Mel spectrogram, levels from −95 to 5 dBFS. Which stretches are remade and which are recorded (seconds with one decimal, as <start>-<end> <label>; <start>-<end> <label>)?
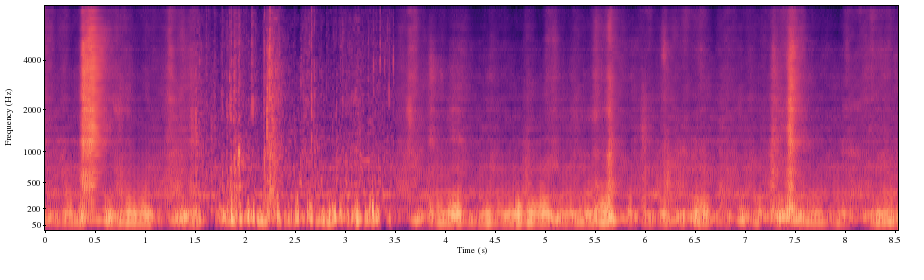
0.0-1.5 remade; 1.5-3.5 recorded; 3.5-8.5 remade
